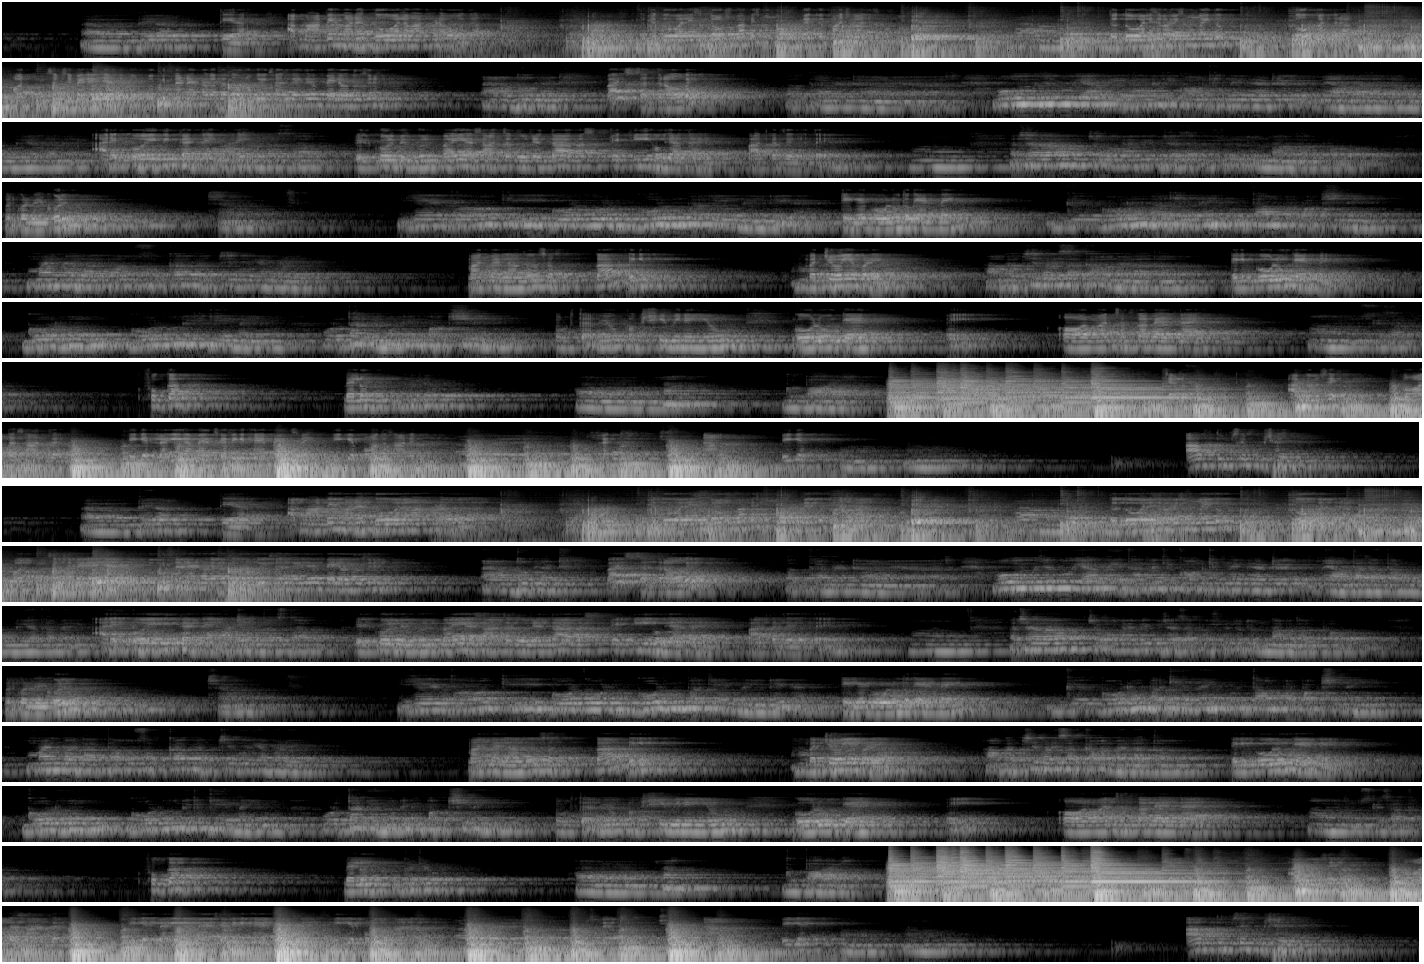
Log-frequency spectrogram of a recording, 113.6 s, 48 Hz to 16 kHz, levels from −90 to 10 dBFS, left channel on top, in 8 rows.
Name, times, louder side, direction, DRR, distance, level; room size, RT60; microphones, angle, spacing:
voice 1, 0.8-1.7 3.4-3.7 5.7-6.4 10.1-11.7 13.3-14.0 14.3-15.1 19.0-20.0 22.0-31.5 32.1-32.9 36.6-37.1 37.5-41.9 43.0-44.0 44.7-45.1 46.5-50.7 53.0-56.4 57.0-59.8 64.7-65.7 66.6-68.7 71.2-73.8 74.2-76.2 79.1-79.5 82.1-82.5 84.0-85.1 89.1-89.6 90.9-92.0 93.0-93.7 96.1-97.3 101.0-101.5 103.9-106.4 107.7-108.1 108.4-108.9, equal, 30° right, 0 dB, 8.0 m, -42 dB
voice 2, 2.2-2.5 2.9-4.8 6.4-9.2 11.1-12.2 12.9-13.5 14.3-18.0 20.2-21.2 29.4-30.9 31.9-35.5 35.9-36.6 42.6-43.3 51.0-52.2 61.5-62.3 62.7-63.3 64.8-65.6 69.1-70.2 76.5-79.7 80.4-80.7 81.6-83.1 86.6-87.0 88.6-88.9 94.4-95.0 96.8-97.1 98.1-98.6 99.2-100.1 100.7-103.6 105.4-105.5 106.4-106.6 107.2-107.5 111.2-112.3, left 1 dB, 30° left, 4 dB, 3.8 m, -37 dB
sound 1, 4.4-4.5 5.0-5.1 5.5-11.0 11.4-11.8 12.4-16.8, equal, 5° right, 6.5 m, -34 dB
sound 2, 94.0-107.2, right 4 dB, 70° right, 0.6 m, -25 dB
25.0 x 25.0 x 7.9 m, 2.2 s
head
